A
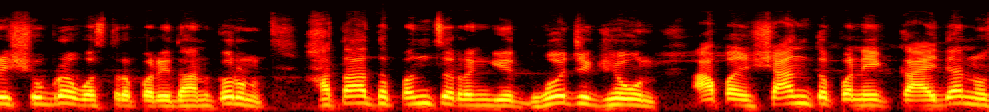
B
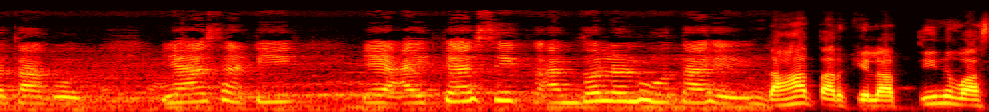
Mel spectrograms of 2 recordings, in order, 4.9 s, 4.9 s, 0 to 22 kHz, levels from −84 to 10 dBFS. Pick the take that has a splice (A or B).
B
